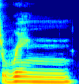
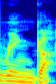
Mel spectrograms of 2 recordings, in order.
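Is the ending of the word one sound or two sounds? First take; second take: one sound; two sounds. First: The ending is a single nasal ng sound. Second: The ending is two sounds, n then g. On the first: The speaker calls it right. "it's ring, one sound" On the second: The speaker calls it wrong. "We don't say ring"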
